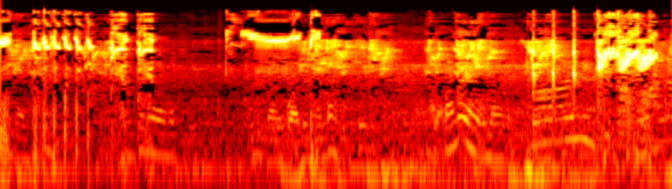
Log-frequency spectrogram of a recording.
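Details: Orange-headed thrush singing in the teler style: a fast, rambling medley of high chirps, trills and clear whistled notes, with short silent breaks and a burst of sweeping, rapid phrases at the end.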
